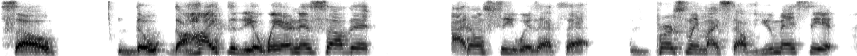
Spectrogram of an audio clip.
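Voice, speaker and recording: With an American accent, a woman at medium pitch speaks at a fairly slow pace, using lively intonation and long, frequent pauses. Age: 60s. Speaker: podcast guest. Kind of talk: casual chat.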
